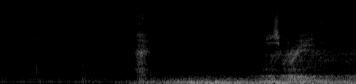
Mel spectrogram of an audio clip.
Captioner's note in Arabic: شهقات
